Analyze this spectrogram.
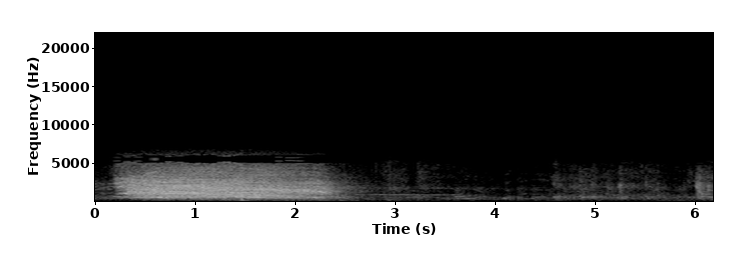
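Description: A group of children shouts together in one loud, sustained burst lasting about two seconds, then it cuts off abruptly, leaving only low, scattered murmuring.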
